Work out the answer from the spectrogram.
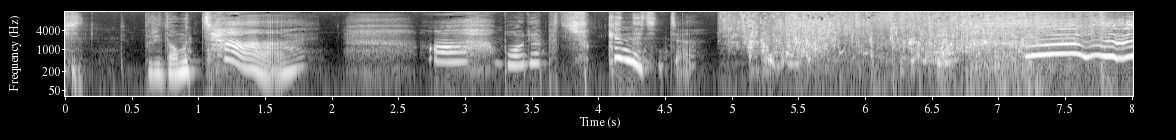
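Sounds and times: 
speech: 0:00.6 - 0:01.9, 0:03.0 - 0:05.6
very cold water splashing and pouring while washing hair: 0:04.9 - 0:07.9.

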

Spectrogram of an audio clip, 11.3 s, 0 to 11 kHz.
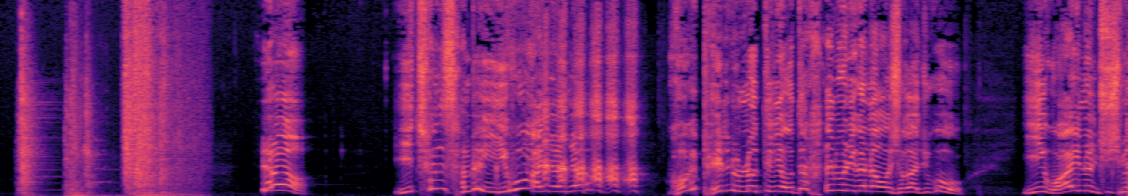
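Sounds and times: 
door rattling as it swings and bangs shut: 0:00.1 - 0:02.2
speech: 0:02.9 - 0:03.1, 0:04.0 - 0:11.2
laughter: 0:04.9 - 0:06.5.

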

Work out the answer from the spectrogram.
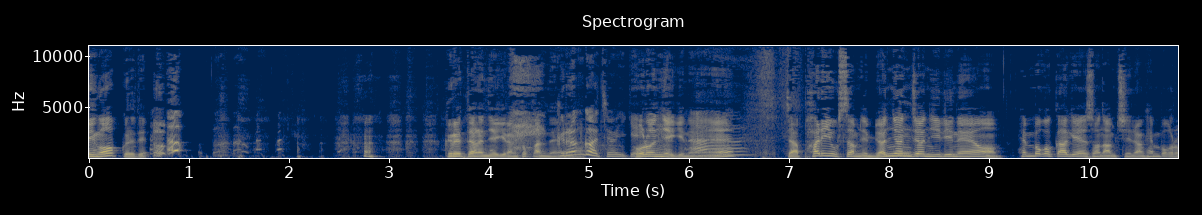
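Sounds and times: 
speech: 0:00.0 - 0:00.9, 0:02.8 - 0:03.0, 0:03.6 - 0:10.8
person imitating hiccups: 0:00.6 - 0:01.1
laughter: 0:00.6 - 0:05.0.

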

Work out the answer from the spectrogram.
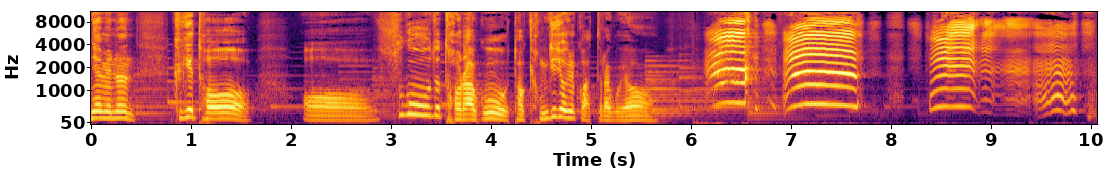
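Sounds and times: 
speech: 0:00.0 - 0:06.8
infant crying in loud wailing bursts: 0:06.2 - 0:10.0.

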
